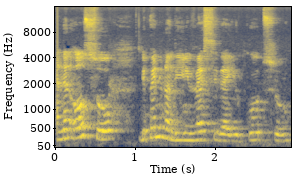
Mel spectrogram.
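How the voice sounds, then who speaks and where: With light background noise and audible room echo, a woman speaks with ordinary pitch variation. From Nigeria. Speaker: YouTuber. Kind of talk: casual vlog talk. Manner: hesitant, many fillers. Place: home room. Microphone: phone near.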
